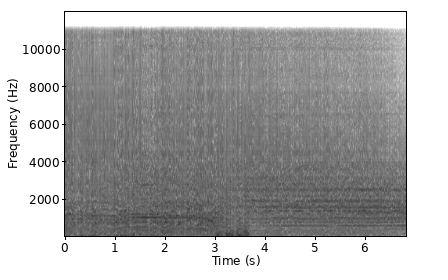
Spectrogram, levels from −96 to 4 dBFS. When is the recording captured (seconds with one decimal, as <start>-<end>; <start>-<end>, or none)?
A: none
